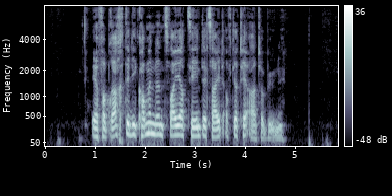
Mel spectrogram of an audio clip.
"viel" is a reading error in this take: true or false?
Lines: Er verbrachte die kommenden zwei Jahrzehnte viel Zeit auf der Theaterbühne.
true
